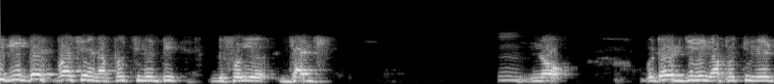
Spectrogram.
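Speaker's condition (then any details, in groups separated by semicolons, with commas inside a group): Cerebral palsy; spastic type, very tight muscles, from birth, types with one finger; slow speech, formerly very impaired, 10-15 years to master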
